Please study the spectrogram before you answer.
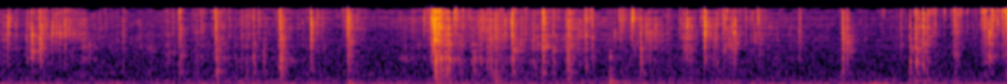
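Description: A metal blade shaves flakes off a solid oval soap bar with a dark red coating and a white core, held in the palm. A quiet, rapid series of short, crisp scraping clicks and crackles sounds, bright and with almost no low end. One louder scrape stands out near the middle.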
